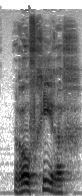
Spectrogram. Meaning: rapacious
- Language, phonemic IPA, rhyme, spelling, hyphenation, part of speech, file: Dutch, /ˌroːfˈxiː.rɪx/, -iːrɪx, roofgierig, roof‧gie‧rig, adjective, Nl-roofgierig.ogg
